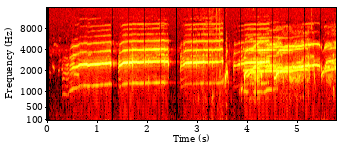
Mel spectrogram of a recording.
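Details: Peregrine falcons in the Barycz Valley on 3 May 2024: a parent pair feeding chicks at the nest. Loud, harsh, wailing calls come in long drawn bursts with brief gaps, then shift into more chaotic overlapping squeals.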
